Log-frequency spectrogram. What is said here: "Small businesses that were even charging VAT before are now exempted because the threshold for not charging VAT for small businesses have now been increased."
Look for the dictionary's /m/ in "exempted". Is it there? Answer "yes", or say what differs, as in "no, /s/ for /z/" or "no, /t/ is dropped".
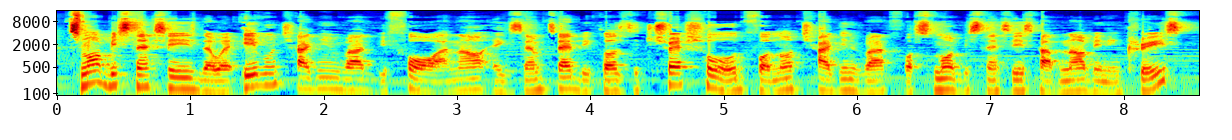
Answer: yes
